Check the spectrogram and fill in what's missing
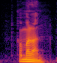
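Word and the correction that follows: Komaram Bheem: Komaram. – Komaram Beam. Komaram Beam.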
